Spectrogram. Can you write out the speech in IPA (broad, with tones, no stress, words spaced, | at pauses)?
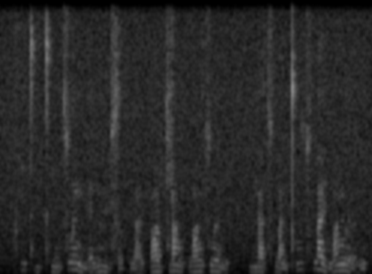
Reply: pʰi˥˩t̪ʰi˧˥t̪ʰi˧˥n t͡swə˥˩n lɥɛ˧˥n ly˧˥sɤ˧˥kwa˨˩ɪ̯ pɑ˥˧ʊ̯ t͡ɕjɑ˥˩ŋkwɑ˥ŋt͡swə˥˩n | ljä˧˥t͡sʰwa˨˩nt̪ʰu˥ t͡sʰwa˥˩ɪ̯lwɑ˥ŋ lə˧˥n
